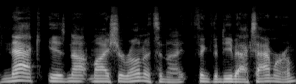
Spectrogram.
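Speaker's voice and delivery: normal talking voice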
